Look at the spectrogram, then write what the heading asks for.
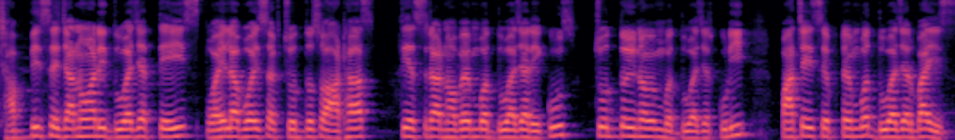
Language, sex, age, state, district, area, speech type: Bengali, male, 45-60, West Bengal, Nadia, rural, spontaneous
